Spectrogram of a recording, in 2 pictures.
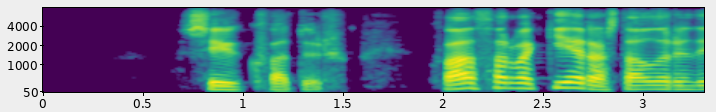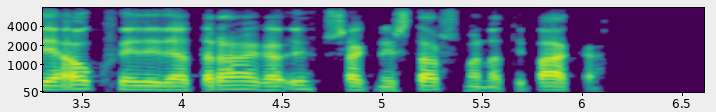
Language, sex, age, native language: Icelandic, male, 40-49, Icelandic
